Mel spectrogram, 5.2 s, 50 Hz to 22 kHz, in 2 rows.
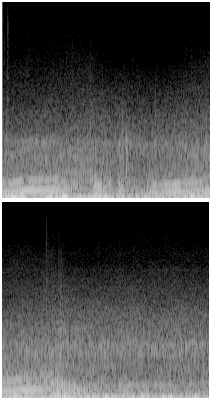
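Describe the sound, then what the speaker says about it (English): A BMW F87 M2 with the turbocharged N55 engine accelerates through rising and falling revs with gear changes, loud and close from inside the car, no talk. "N55, it's the pinnacle of turbocharged BMW sound to me."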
